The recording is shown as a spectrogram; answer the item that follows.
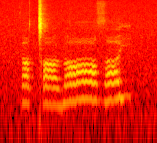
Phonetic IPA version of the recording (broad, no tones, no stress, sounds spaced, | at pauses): k ɑ ǀ ɑː ɳ ɑː zˤ əː j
